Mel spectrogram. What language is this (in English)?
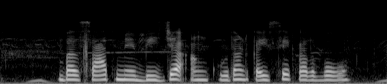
Chhattisgarhi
